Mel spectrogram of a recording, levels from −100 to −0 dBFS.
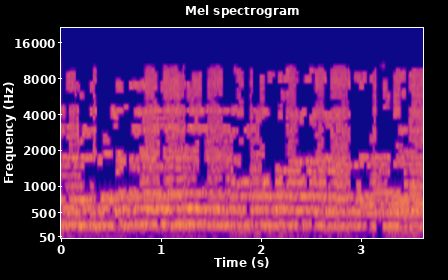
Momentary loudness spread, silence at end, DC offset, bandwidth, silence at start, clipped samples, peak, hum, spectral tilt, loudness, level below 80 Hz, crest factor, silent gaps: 5 LU; 0 s; under 0.1%; 11 kHz; 0 s; under 0.1%; -18 dBFS; none; -1 dB/octave; -31 LUFS; -72 dBFS; 14 dB; none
